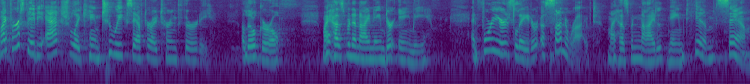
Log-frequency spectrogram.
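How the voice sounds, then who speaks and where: A somewhat breathy woman's voice, fairly high in pitch, at a moderate pace, very cleanly recorded against a silent background. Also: lively intonation. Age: 70s. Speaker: comedic storyteller, cast member of a live show. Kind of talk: live stage monologue. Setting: stage with live audience.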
